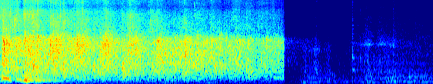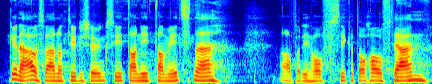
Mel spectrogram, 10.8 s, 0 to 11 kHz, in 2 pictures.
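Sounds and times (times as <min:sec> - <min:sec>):
audience clapping: 0:00.0 - 0:03.6
speech: 0:05.5 - 0:08.3, 0:08.9 - 0:10.8.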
